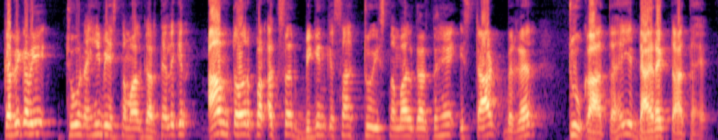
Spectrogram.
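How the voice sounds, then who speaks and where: A man from India teaching English grammar, slowly reading out English example sentences and translating each one, then giving encouraging advice. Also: high-pitched. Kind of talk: spoken grammar lesson.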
